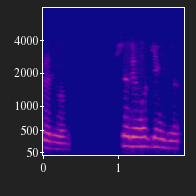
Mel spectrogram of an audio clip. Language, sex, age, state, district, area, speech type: Tamil, male, 18-30, Tamil Nadu, Perambalur, urban, conversation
